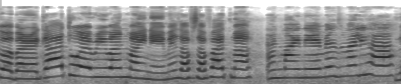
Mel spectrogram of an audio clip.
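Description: A child singing a melody in a high voice, with long held notes that bend in pitch and short breaks between phrases.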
